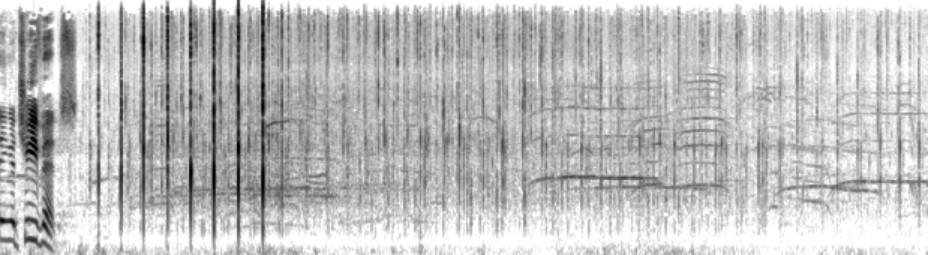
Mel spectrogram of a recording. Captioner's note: applause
